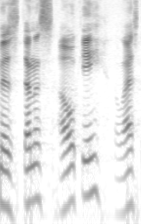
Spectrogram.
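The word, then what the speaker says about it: Aoki: opposed congratulations and a candidate for treasurer Dennis hyoki hello my name is Dennis AI the last name is spelled a o Ki I'm a transplant from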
